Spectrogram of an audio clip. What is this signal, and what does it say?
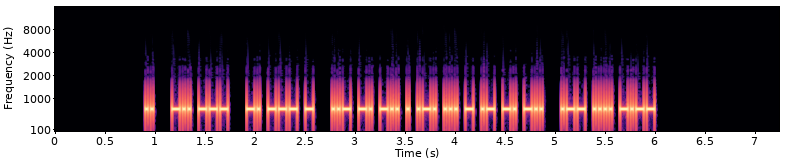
Morse code, heard as a keyed tone, about 44 wpm, 700 Hz. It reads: I DO NOT UNDERSTAND WHY
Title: Sets of 5 Words Encore 45wpm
